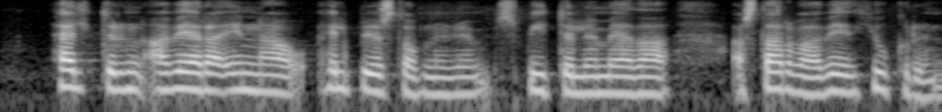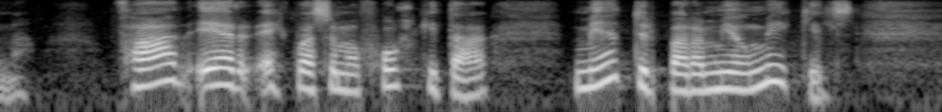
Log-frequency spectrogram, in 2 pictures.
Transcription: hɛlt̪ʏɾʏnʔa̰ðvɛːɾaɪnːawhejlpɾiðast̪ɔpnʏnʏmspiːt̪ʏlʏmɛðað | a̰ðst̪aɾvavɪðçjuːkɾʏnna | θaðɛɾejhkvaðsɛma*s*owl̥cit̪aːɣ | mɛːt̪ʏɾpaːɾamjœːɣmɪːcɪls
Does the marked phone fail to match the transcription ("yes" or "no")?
yes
